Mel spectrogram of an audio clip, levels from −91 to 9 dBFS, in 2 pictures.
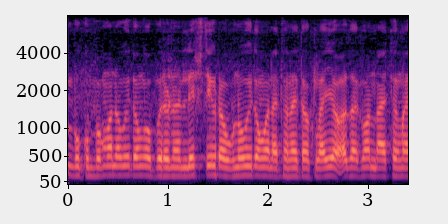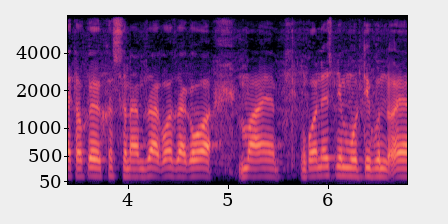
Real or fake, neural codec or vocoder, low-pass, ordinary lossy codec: fake; codec, 16 kHz, 8 kbps, FreqCodec, larger model; none; none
